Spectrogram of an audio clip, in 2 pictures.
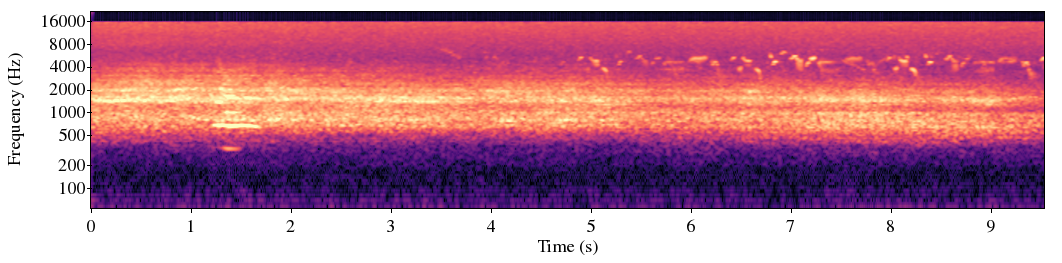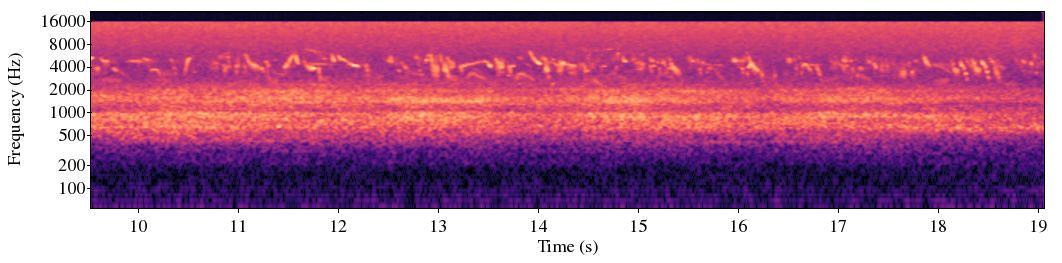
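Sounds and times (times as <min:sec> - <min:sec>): distant train passing: 0:00.0 - 0:19.0
songbirds chirping and trilling: 0:04.8 - 0:19.0.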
